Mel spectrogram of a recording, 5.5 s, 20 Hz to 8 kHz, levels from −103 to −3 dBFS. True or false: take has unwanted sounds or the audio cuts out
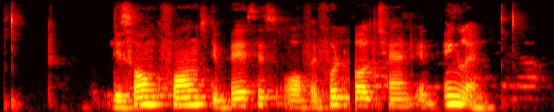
true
